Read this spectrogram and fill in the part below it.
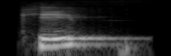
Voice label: "KEEP", PHONETIC

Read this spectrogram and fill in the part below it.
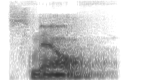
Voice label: "smell", American

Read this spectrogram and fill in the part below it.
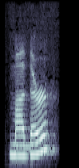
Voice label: "MOTHER", american

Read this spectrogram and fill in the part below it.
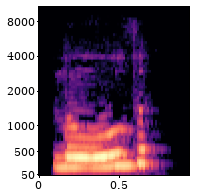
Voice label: "BAD", american

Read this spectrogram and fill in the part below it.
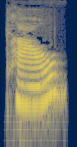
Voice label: "COW", american

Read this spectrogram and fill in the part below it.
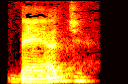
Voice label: "BADGE", american

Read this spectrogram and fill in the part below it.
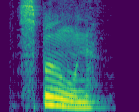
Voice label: "SPOON", PHONETIC

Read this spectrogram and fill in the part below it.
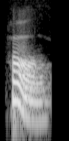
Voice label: "PULL", PHONETIC

